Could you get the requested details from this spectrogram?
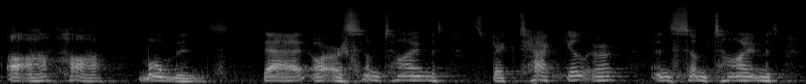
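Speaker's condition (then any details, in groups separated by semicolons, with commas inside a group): Essential tremor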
